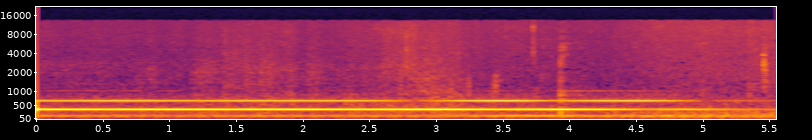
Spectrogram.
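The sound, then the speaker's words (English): A bell rings loudly, holding a steady, layered metallic tone with several clear pitches that hums on for several seconds and slowly begins to fade at the end. No one speaks. “So what happens right now in the midst of this flow of phenomena if I do something like ring the bell, okay? I ring the bell really loud.”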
